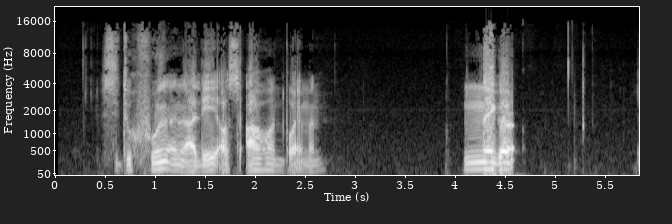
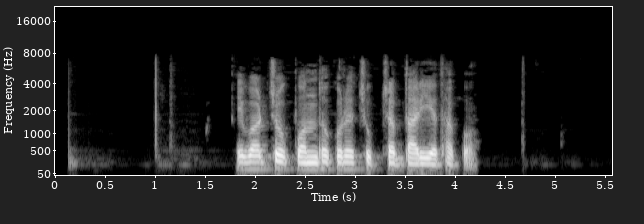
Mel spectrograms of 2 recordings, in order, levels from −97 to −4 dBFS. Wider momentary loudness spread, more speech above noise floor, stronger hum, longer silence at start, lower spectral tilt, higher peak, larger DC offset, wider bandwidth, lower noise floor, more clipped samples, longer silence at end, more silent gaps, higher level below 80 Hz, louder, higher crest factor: first, 22 LU vs 9 LU; second, 53 dB vs 63 dB; neither; second, 0.5 s vs 1.8 s; second, -4 dB/octave vs -6.5 dB/octave; about the same, 0 dBFS vs -2 dBFS; neither; first, 16.5 kHz vs 7.2 kHz; second, -67 dBFS vs -79 dBFS; neither; about the same, 1.25 s vs 1.35 s; neither; first, -46 dBFS vs -60 dBFS; about the same, -14 LUFS vs -16 LUFS; about the same, 16 dB vs 18 dB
